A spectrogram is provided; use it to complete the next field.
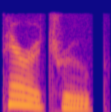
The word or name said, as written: paratroop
